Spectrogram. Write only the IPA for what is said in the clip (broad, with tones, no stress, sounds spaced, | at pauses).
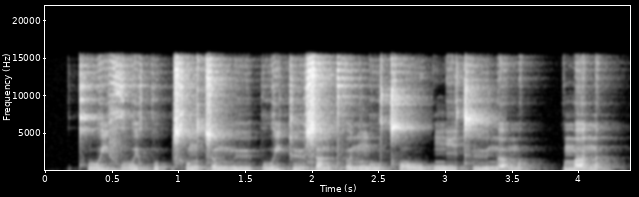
kʰ uː˨ j f uː˨˥ j kʷ ɐ˧ p̚ t͡sʰ ʊ˧ ŋ t͡s ɵ˨ n m yː˨ p uː˨˥ j k yː˧ s ɐ˨˥ n pʰ ɵ˨˥ n ŋ uː˨ t̪ʰ o˥ w | ŋ iː˨ t̪ʰ yː˨ n̪ ɐ˨˧ m | m ɐ˥ n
